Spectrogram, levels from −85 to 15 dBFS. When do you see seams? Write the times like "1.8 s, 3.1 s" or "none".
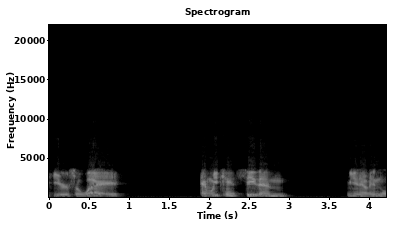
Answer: none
